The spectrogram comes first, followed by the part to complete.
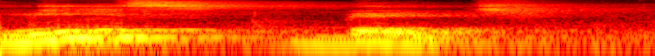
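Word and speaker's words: מזבח: La palabra altar en el hebreo es una palabra que se pronuncia así, misbech, con H, con CH al final.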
